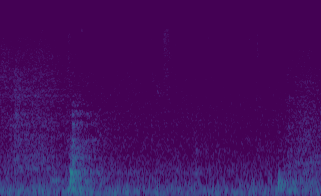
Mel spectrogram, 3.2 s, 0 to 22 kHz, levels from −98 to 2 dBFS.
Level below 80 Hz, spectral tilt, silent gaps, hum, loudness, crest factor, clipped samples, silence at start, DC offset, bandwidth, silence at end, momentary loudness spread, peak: -74 dBFS; -5.5 dB/octave; none; none; -66 LUFS; 22 dB; under 0.1%; 0 s; under 0.1%; over 20 kHz; 0 s; 7 LU; -46 dBFS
